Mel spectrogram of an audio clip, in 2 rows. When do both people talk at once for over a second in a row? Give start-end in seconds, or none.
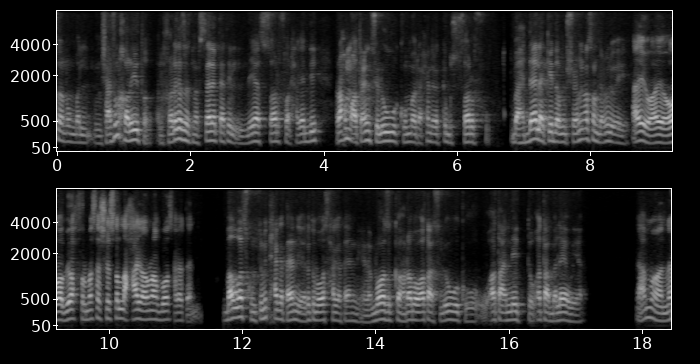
none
